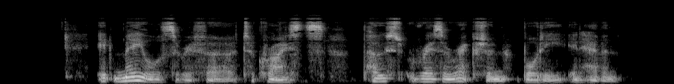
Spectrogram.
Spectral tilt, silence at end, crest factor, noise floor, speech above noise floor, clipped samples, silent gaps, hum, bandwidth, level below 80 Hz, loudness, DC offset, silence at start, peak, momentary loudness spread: -3 dB/octave; 0.55 s; 18 dB; under -90 dBFS; over 67 dB; under 0.1%; none; none; 9.6 kHz; -66 dBFS; -22 LUFS; under 0.1%; 0.65 s; -6 dBFS; 15 LU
